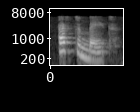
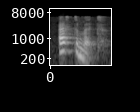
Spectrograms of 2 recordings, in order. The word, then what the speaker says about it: estimate: can be a verb in that case it's pronounced as estimate i would like to estimate the cost of this or estimate if it's a noun please give me an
